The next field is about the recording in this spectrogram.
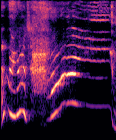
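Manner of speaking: very high, overeager, gushing voice, "hi" stretched out. Retelling running into an old classmate, imitating own high-pitched greeting. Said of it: "the way my voice goes all the way up".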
